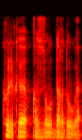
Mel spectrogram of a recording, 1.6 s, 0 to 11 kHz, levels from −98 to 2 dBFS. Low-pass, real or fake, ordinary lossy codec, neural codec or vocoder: 7.2 kHz; fake; none; codec, 16 kHz, 4.8 kbps, FACodec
